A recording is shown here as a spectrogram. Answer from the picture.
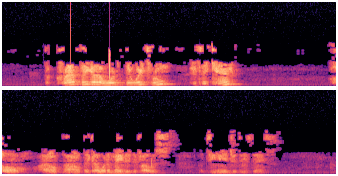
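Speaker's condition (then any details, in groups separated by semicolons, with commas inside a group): Tracheotomy; tracheotomy for 4 years, 8 surgeries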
